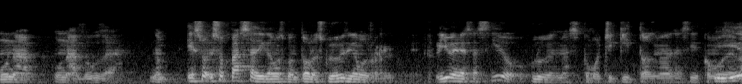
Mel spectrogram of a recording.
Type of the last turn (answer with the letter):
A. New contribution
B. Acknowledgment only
A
